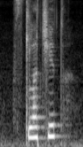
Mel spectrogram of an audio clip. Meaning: 1. to compress, to squeeze 2. to press (to apply pressure to an item) 3. to push down, to drive down, to reduce
- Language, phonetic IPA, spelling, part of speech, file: Czech, [ˈstlat͡ʃɪt], stlačit, verb, Cs-stlačit.ogg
